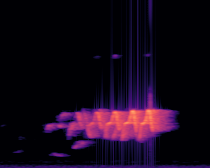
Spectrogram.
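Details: American redstart singing one thin, very high phrase of rapid notes lasting just over a second, growing louder toward the end, against a silent background.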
